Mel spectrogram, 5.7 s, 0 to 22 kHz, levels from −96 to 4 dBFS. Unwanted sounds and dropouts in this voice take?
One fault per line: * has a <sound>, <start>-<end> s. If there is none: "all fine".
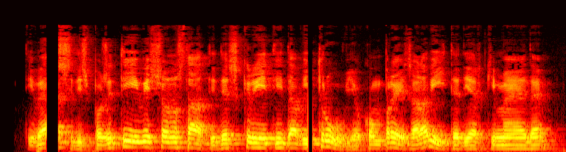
* has a dropout, 0.5-0.6 s
* has a dropout, 3.1-3.1 s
